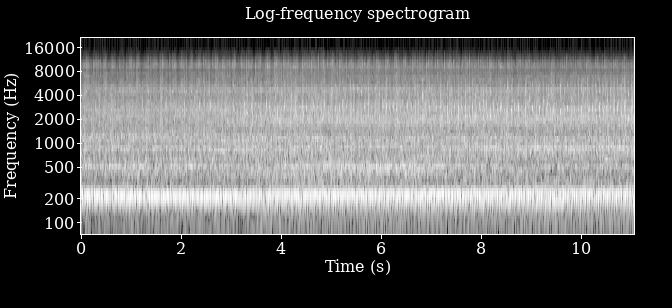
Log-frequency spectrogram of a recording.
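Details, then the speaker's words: 1975 Chevy Vega Cosworth Twin Cam after sitting 20 years, oil sludgy and smelling of gasoline: rough idle with a dull knock buried in a steady drone; suspected top-end, cam cover may need to come off to confirm. "yeah i don't like that it's knocking like that chas was saying we might have to pull the cover off and take a look and see because it sounds like it's up here right"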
